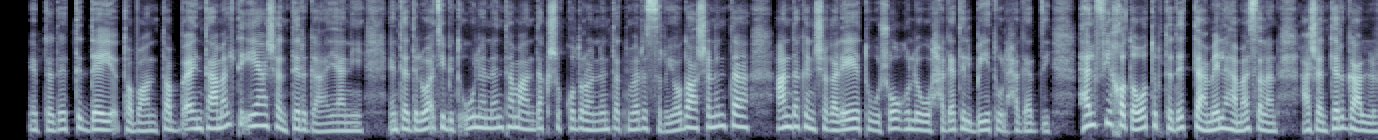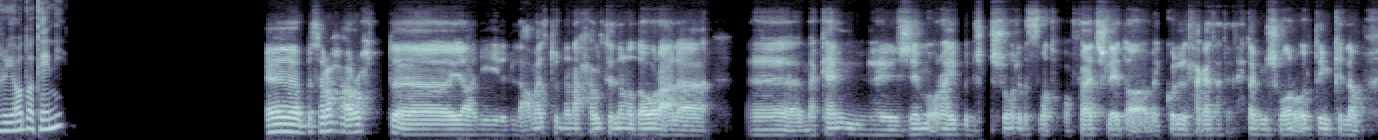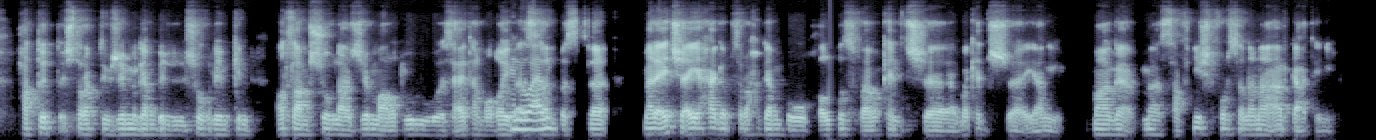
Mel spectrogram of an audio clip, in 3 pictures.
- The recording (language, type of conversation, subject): Arabic, advice, إزاي أقدر ألتزم بالتمرين بشكل منتظم رغم إنّي مشغول؟
- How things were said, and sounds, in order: in English: "للgym"; in English: "الgym"; in English: "الgym"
